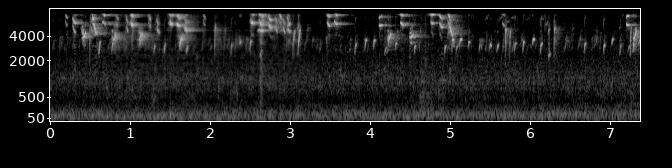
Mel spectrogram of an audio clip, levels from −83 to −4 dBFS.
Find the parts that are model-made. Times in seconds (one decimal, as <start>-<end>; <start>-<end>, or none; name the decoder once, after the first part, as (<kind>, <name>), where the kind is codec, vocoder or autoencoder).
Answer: 0.8-3.4 (vocoder, Vocos)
